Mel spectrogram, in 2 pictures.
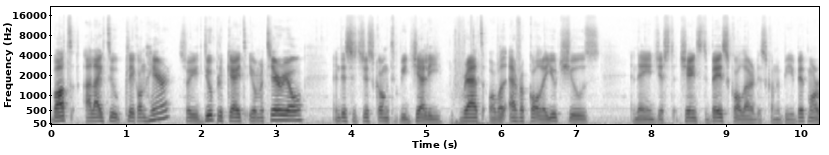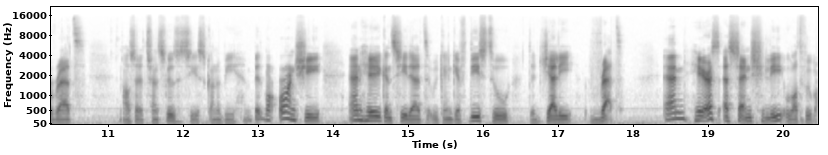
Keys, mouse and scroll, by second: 12.3 click, 14.5 right click, 17.0-17.5 drag, 17.5 right click, 17.7-18.7 scroll down 7, 19.3-19.7 shift+middle drag, 19.7-20.1 scroll up 1, 20.1-20.4 shift+middle drag.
